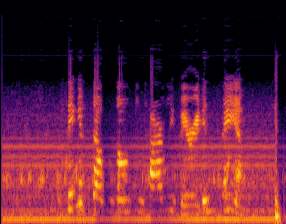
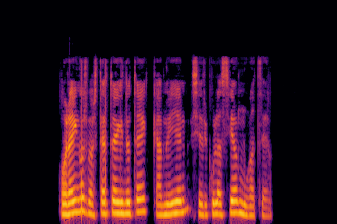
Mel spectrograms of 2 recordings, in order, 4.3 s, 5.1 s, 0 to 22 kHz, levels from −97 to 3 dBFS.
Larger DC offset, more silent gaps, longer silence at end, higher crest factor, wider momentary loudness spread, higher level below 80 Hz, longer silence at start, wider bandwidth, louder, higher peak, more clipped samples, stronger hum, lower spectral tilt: neither; second, none vs 2.25-2.29 s; second, 0.1 s vs 1 s; about the same, 16 dB vs 16 dB; first, 13 LU vs 10 LU; first, -42 dBFS vs -62 dBFS; second, 0 s vs 0.9 s; about the same, 7.4 kHz vs 8 kHz; about the same, -16 LUFS vs -16 LUFS; about the same, 0 dBFS vs 0 dBFS; neither; neither; about the same, -7.5 dB/octave vs -7 dB/octave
